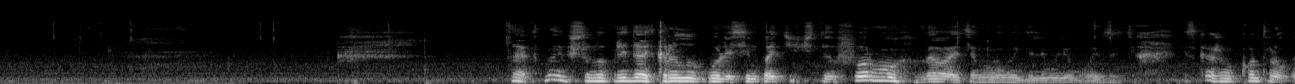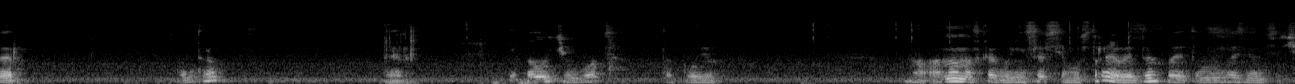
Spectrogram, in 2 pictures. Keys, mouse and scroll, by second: 4.1-5.7 middle drag, 5.7-6.0 scroll up 2, 6.3 scroll down 2, 7.1-7.8 scroll up 1, 7.8-10.8 middle drag, 11.1 click, 22.6-25.9 middle drag.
